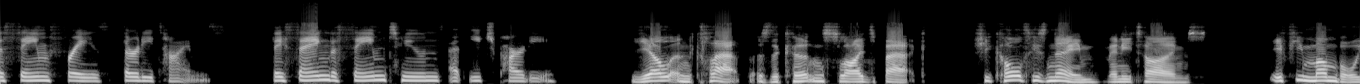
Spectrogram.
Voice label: Edifier W820NB Plus Ideal microphone sample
